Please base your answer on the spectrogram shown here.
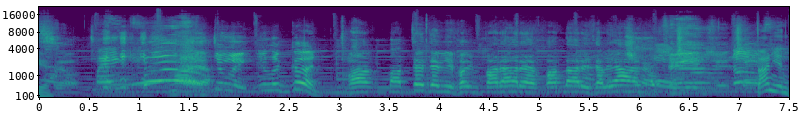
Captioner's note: speaking Italian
